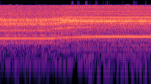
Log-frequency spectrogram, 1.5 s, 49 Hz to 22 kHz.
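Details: E-flite UMX P-51D BL brushless motor after a 3S battery power mod, bench throttle test with rising throttle; loud high whine stepping up with throttle, smooth and even, a normal healthy run-up.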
